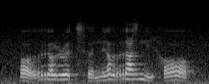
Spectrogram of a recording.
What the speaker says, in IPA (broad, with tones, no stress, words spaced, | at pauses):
ɔ˧˩˧lˠrø˥lˠɭø˥t͡sʰə˧˩˧ ni˧˥˧lˠrɑ˥zni˩˥ hɔ˧˥˧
